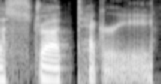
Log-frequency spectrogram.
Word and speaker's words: Stratechery: So last week's issue of AMZ Weekly, um, have you ever read the blog Strategery? – It's uh, Stratechery. – That it is. I always say it wrong.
